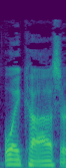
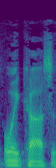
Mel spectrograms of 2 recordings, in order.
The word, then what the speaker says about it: oikos: The word there is oikos or ekos, or different ways to say it. In ancient Greek, most people think it's oikos is how they might have pronounced it back then.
